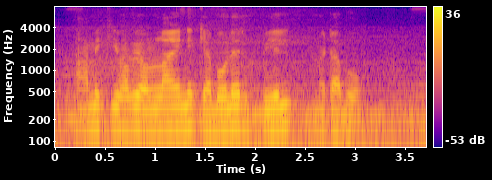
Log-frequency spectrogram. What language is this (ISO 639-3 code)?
ben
